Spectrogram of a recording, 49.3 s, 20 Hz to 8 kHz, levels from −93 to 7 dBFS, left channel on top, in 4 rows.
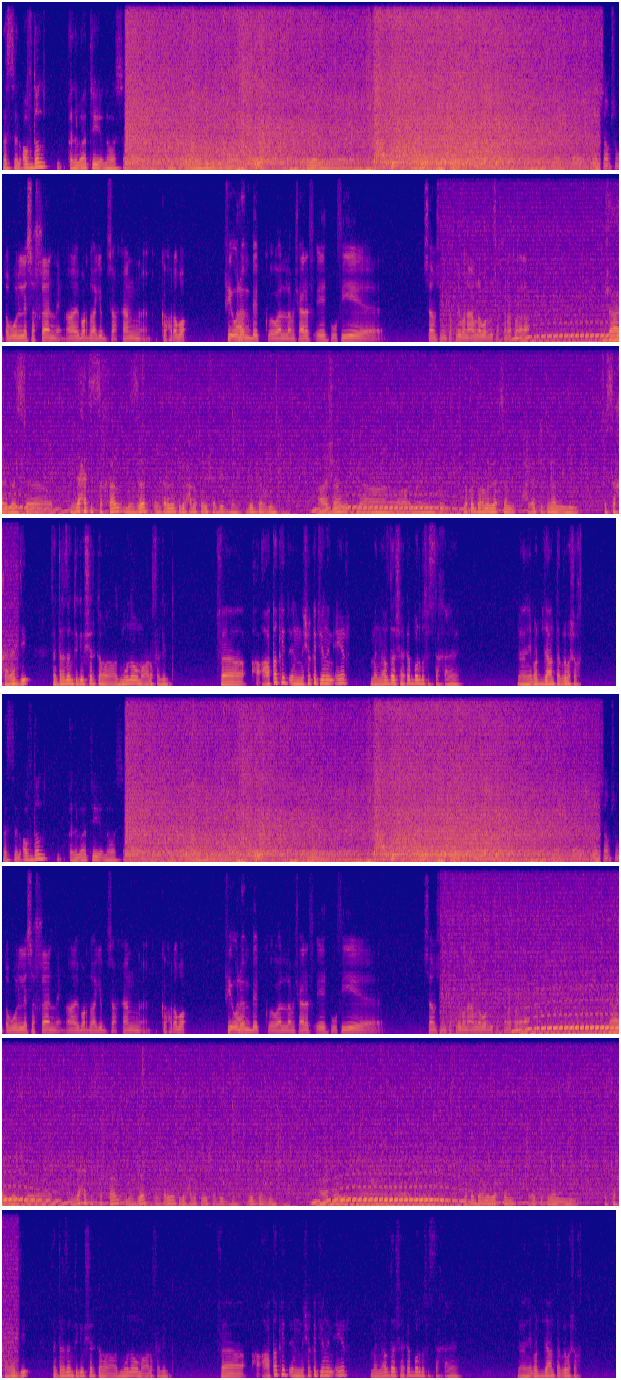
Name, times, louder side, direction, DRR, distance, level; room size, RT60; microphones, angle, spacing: voice 1, 0.0-5.5 6.1-7.4 8.2-9.1 17.0-17.2 24.3-25.7 26.0-30.4 31.0-33.6 33.9-36.2 36.7-37.6 38.0-40.4 41.3-43.9 44.4-46.2 47.3-48.6, left 6 dB, 75° left, 0.5 m, -33 dB
sound 1, 2.4-12.0, left 2 dB, 15° left, 0.5 m, -26 dB
voice 2, 11.0-16.0 16.8-20.0 20.8-22.9, left 3 dB, 30° left, 0.9 m, -35 dB
sound 2, 21.1-37.4, right 2 dB, 15° right, 1.1 m, -44 dB
sound 3, 22.5-27.8 30.8-36.1, right 4 dB, 60° right, 0.6 m, -30 dB
head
